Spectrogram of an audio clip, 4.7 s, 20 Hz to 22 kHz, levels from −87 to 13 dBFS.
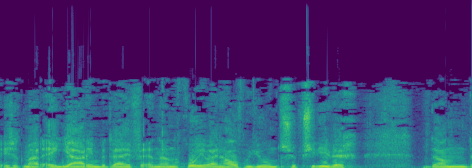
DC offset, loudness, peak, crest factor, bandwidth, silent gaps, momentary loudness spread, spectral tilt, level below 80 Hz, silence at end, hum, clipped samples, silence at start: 0.8%; -10 LUFS; 0 dBFS; 10 dB; 12 kHz; none; 13 LU; -5 dB/octave; -38 dBFS; 0 s; none; under 0.1%; 0 s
